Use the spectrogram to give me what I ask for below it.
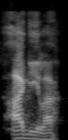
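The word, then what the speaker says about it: Águila: everywhere, which is cool how it's spelled with a Q here. But it is like almost how we say it in Spanish, Aguila. You know, we say it with a G, but I mean, there you guys go.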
